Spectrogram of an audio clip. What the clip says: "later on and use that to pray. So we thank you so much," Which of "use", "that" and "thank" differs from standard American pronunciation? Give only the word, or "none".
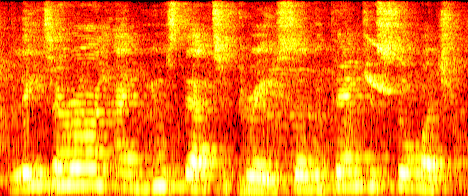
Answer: none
